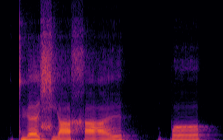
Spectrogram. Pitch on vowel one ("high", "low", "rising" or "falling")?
high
